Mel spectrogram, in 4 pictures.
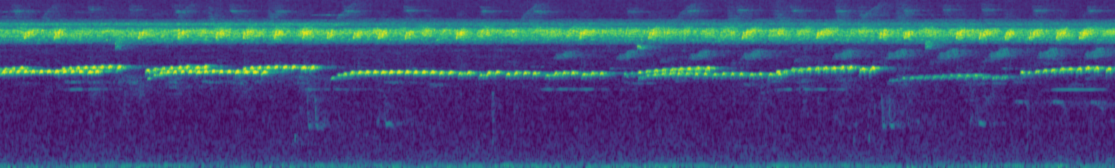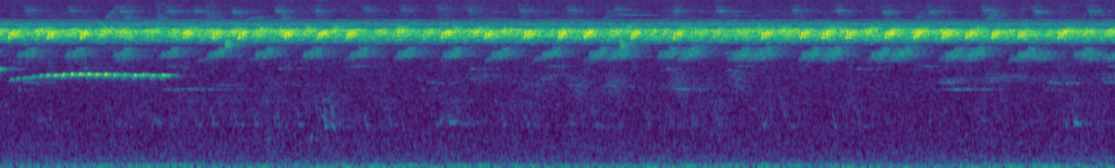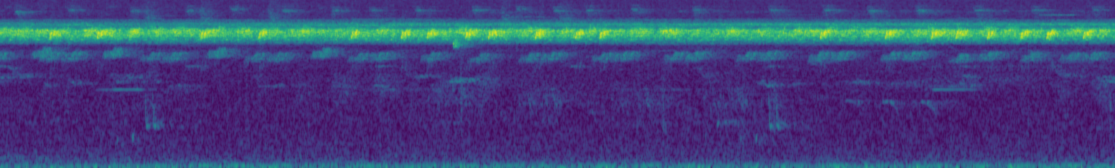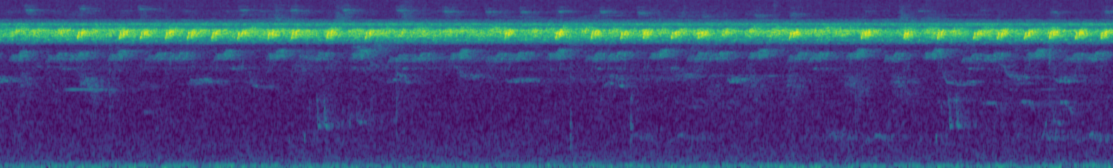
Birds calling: Purple-throated Fruitcrow (Querula purpurata), Russet-backed Oropendola (Psarocolius angustifrons), Thrush-like Wren (Campylorhynchus turdinus), Hauxwell's Thrush (Turdus hauxwelli), Plumbeous Pigeon (Patagioenas plumbea), Gray Antbird (Cercomacra cinerascens), Collared Trogon (Trogon collaris)

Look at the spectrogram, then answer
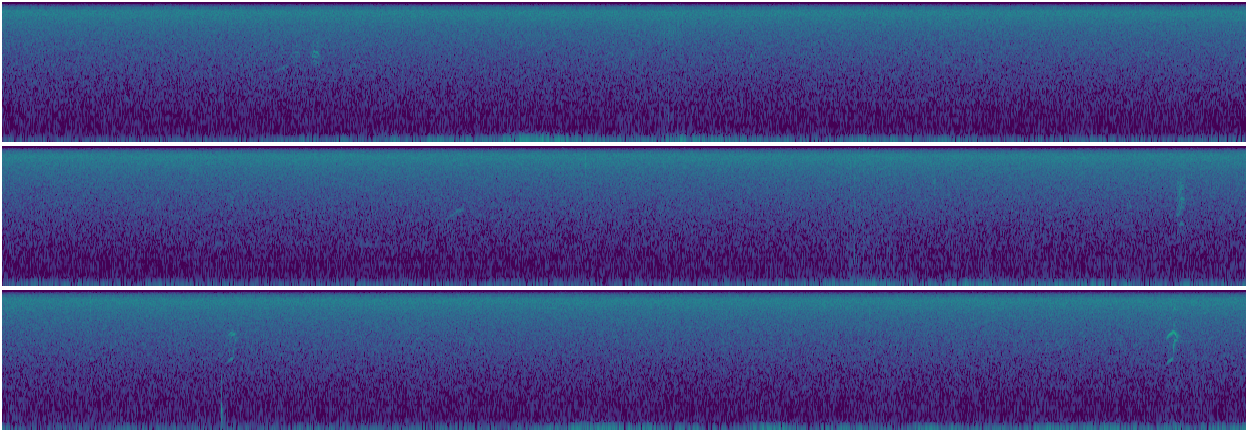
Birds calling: House Finch (Haemorhous mexicanus), Hawaii Amakihi (Chlorodrepanis virens)

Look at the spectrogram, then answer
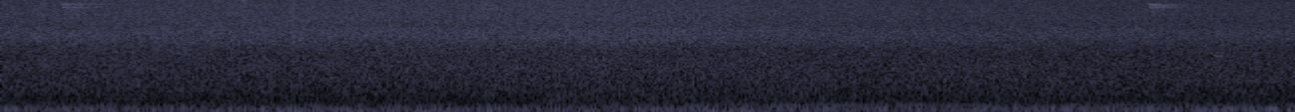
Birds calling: unidentified bird

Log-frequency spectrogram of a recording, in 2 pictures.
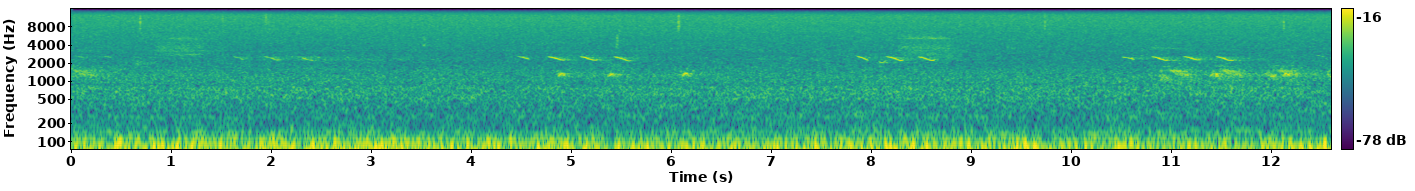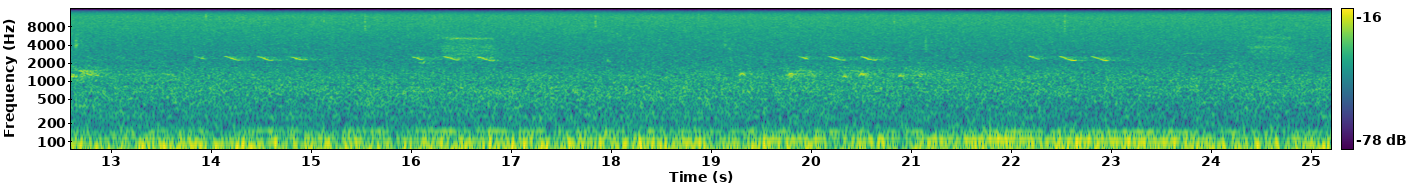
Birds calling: American Crow (Corvus brachyrhynchos), Red-winged Blackbird (Agelaius phoeniceus), Tufted Titmouse (Baeolophus bicolor)

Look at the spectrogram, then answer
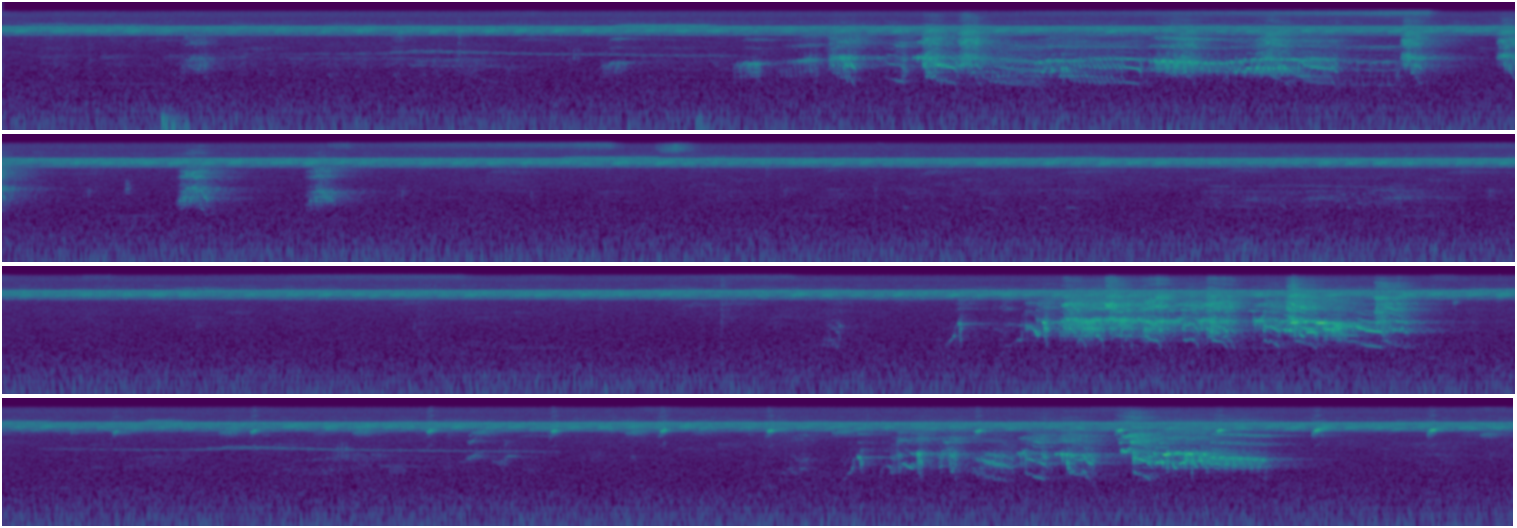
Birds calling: Rufous-fronted Antthrush (Formicarius rufifrons), unidentified bird, White-rumped Sirystes (Sirystes albocinereus), Mealy Parrot (Amazona farinosa), Black-faced Antthrush (Formicarius analis)

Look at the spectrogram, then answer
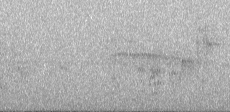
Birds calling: Rufous-breasted Wren (Pheugopedius rutilus)

